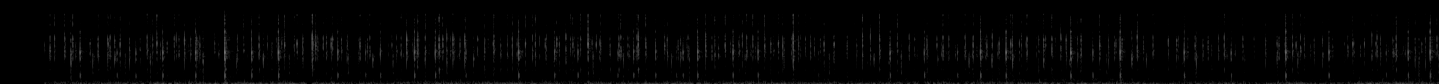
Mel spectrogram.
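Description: Rapid, clacky typing on a modded Keychron Q2 mechanical keyboard runs continuously at a brisk, uneven rhythm, close up and crisp, with no talking.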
